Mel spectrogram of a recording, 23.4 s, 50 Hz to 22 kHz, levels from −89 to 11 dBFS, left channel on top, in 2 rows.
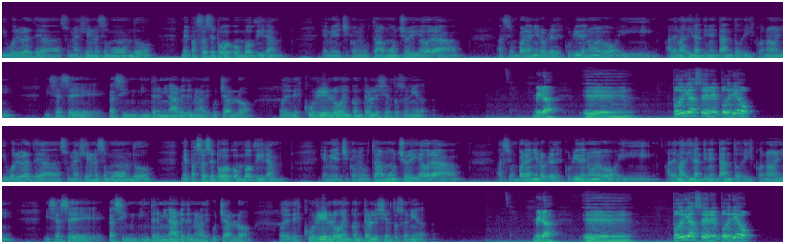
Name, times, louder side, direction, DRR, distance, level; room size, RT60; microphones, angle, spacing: voice 1, 0.0-2.2 2.5-4.2 4.5-6.9 7.4-11.9 12.2-15.4 15.9-18.1, right 2 dB, 65° right, 0.8 m, -35 dB
voice 2, 19.7-20.1 20.4-21.3 21.8-22.9, equal, 15° right, 0.4 m, -25 dB
4.9 x 2.1 x 3.7 m
head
